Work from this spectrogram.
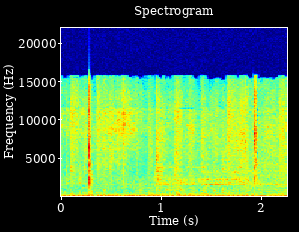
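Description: A car engine started electronically by a thief's device, settling into a loud, steady low idle rumble close by, with a few faint clicks on top and no talking.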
